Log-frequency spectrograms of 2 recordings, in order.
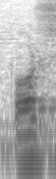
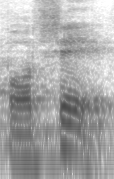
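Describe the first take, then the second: First: The name ends in an 'ah' sound. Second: The name ends in an 'eh' sound. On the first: The speaker calls it wrong. "പോർഷ അല്ല" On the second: The speaker calls it right. "Correct പറയണമെന്നാണ് പറയുന്നത്"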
